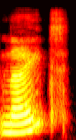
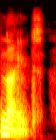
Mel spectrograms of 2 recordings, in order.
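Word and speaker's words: knight: swords is also pronounced night. A lot of my students will say kicked. No, you don't pronounce the K. So this is night and this is night.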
